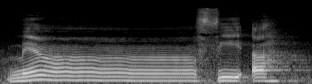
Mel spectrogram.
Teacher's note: Ini contoh nun mati bertemu dengan fa. Jangan dibaca min, dibaca mew, diikhfakan, disembunyikan dia. Sembunyi nun, masuk pada fa.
